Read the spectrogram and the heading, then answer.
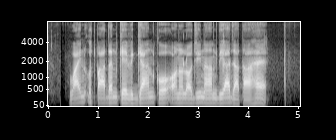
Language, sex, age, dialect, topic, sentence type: Hindi, male, 18-24, Garhwali, agriculture, statement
